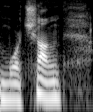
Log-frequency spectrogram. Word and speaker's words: morchang: monar and some and a morchang or as it's supposed to be pronounced more Chong um nice guy master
